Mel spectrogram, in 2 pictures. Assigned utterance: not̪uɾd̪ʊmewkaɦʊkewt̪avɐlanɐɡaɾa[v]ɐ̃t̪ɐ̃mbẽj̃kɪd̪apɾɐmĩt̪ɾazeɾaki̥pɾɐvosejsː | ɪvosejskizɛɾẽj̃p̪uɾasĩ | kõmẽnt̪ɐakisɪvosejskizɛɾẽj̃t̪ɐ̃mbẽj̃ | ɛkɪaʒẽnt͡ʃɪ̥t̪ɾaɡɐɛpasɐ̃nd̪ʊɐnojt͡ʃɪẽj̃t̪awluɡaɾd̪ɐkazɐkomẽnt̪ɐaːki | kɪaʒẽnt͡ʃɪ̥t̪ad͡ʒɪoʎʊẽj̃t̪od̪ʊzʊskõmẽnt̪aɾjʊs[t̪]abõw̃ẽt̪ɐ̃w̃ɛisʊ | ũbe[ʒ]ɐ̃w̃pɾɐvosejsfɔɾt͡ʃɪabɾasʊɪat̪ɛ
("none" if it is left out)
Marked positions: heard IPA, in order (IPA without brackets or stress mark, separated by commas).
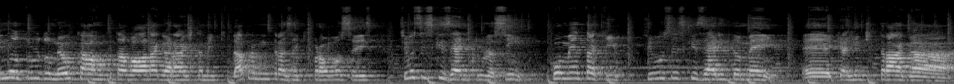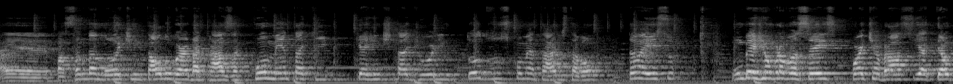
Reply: ʒ, t̪, ʒ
